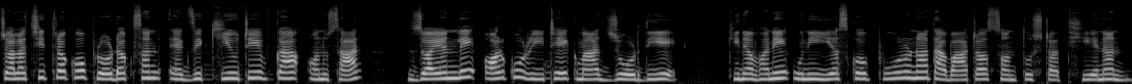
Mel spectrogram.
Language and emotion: Nepali, neutral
